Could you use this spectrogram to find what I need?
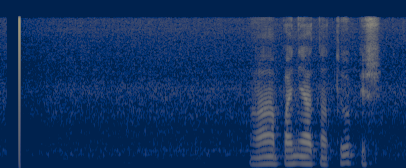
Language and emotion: Russian, neutral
